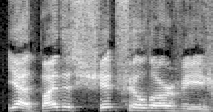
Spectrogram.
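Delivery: loud, drawn-out sales pitch; hammed-up salesman's sell; mock RV salesman. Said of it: "What a terrible R V salesman".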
